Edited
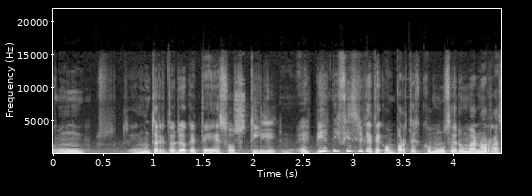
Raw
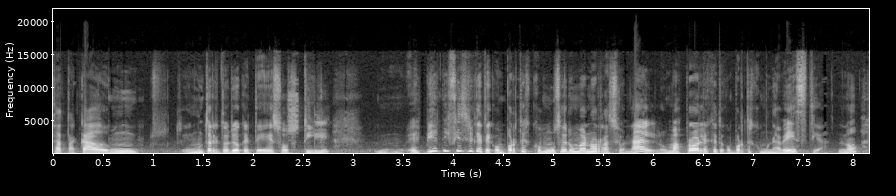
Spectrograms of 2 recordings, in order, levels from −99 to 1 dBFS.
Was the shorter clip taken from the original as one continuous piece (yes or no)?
no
